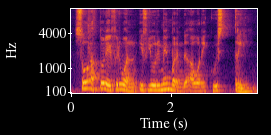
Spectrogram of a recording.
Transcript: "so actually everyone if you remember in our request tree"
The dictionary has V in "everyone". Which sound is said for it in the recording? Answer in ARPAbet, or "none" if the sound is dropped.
none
